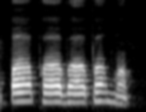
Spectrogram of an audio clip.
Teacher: हमारी जो दोनों होंठ हैं, ठीक है, वे आपस में मिल जाती हैं, एक दूसरे को स्पर्श करती हैं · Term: औष्ठव्य व्यंजन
